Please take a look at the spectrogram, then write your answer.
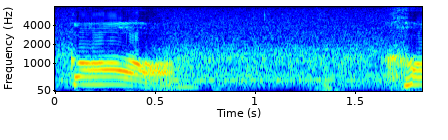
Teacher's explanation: ક કરતાં ખના ઉચ્ચારમાં નાદતંત્રીમાંથી હવા પસાર થાય છે. તે સાથે હવાનો જથ્થો નવો ધ્વનિ ઉત્પન્ન કરે છે. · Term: મહાપ્રાણ ધ્વનિ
